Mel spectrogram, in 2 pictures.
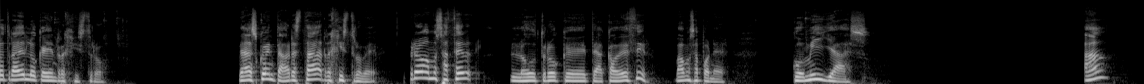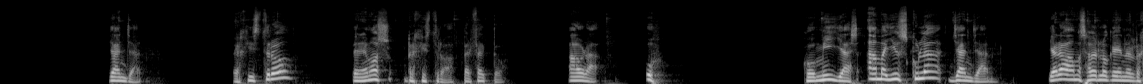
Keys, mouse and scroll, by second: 0.7-1.7 typing, 6.1 Escape, 7.5-7.9 typing, 10.5 typing, 12.3-14.5 typing, 15.8-16.6 typing, 17.4 Escape, 19.8-22.8 typing.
